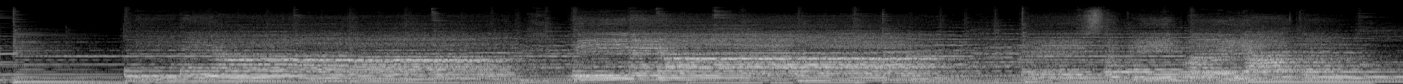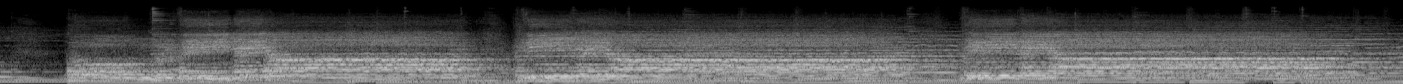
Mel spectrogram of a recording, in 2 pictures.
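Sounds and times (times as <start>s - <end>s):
mixed choir singing: 1.2s - 28.0s.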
